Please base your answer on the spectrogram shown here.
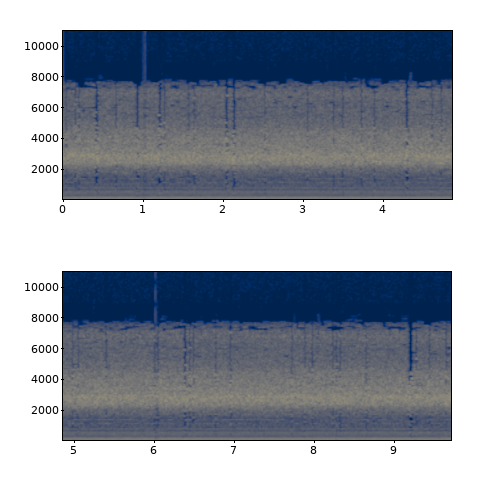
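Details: Constant electrical mains hum and hiss with a few faint clicks, and no animal calling.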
